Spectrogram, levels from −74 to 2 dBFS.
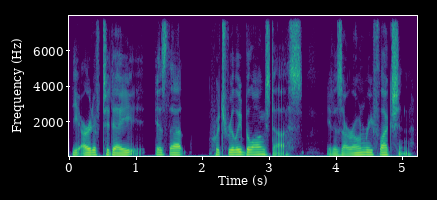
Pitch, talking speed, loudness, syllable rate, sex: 120 Hz, 195 wpm, -17 LUFS, 5.3 syllables/s, male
